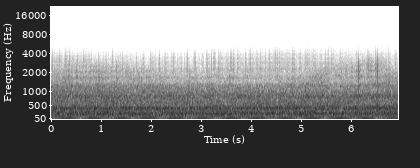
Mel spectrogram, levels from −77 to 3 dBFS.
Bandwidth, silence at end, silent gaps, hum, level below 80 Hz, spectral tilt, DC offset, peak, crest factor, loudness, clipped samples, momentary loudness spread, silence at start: 4.5 kHz; 0 s; none; none; -24 dBFS; -12 dB/octave; under 0.1%; -4 dBFS; 12 dB; -16 LUFS; under 0.1%; 1 LU; 0 s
